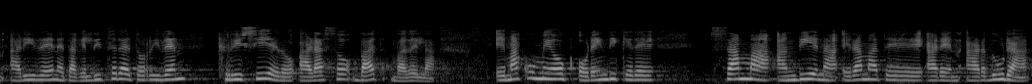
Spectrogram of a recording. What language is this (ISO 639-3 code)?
eus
